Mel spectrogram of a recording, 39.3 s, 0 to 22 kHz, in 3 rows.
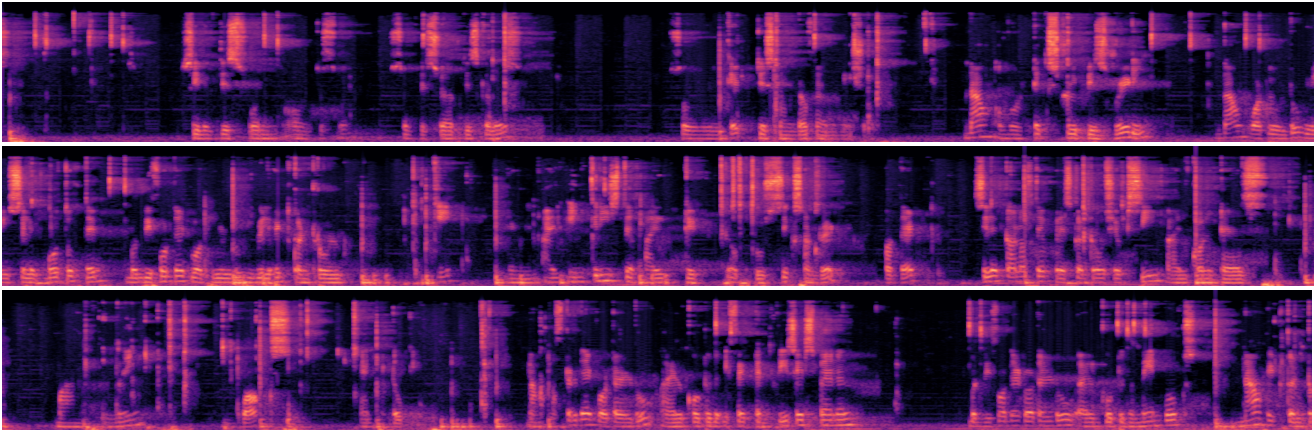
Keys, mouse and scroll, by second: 4.9 space, 7.5 space, 8.1-8.7 click, 8.6 space, 11.5-12.1 click, 13.4 ctrl+a, 14.2 click, 17.1 ctrl+k, 19.0 click, 21.1 Return, 23.0 ctrl+a, 24.3 ctrl+shift+c, 26.8-29.5 typing, 29.6 Return, 33.3 click, 33.8 ctrl+a, 35.9 click, 39.0 ctrl+k.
